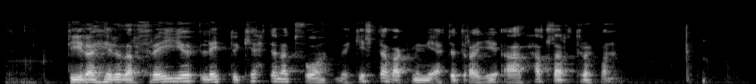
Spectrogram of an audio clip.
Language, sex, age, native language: Icelandic, male, 50-59, Icelandic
